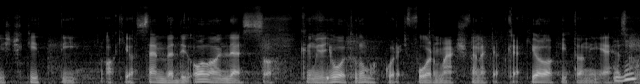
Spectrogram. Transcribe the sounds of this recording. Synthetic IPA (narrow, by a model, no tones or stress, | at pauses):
it͡ʃkit̪ːi | ɒ̰kiɒsɛɱvɛd̪øːʔɒlɒɲlɛsːɒ | ucʰjoːlt̪ud̪o̞mɒkːoɾɛcformaːʃfɛnɛkɛt̪kʰɛ̰lkiɒlɒkiːt̪ɒniɛɦɛz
